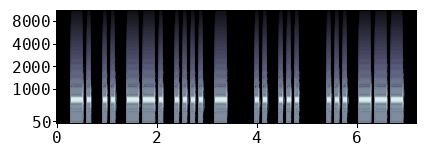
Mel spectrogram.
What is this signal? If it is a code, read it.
Morse code, heard as a keyed tone, about 15 wpm, 700 Hz. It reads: NIGHT IS SO
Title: Sentences from Top 500 Words and Abbreviations 15wpm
